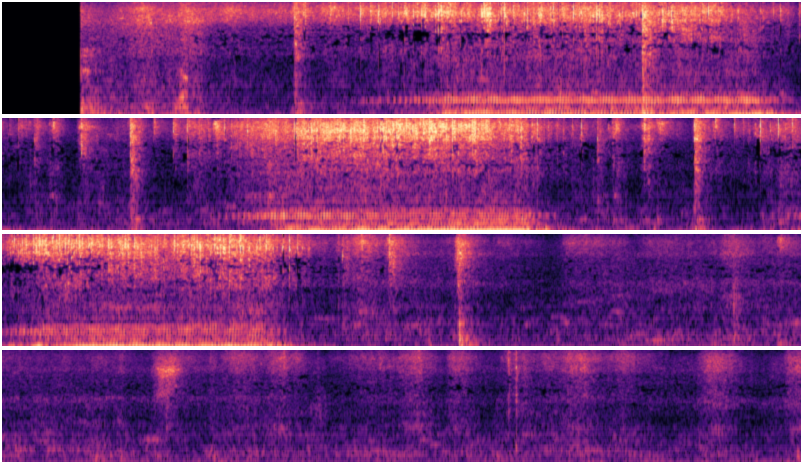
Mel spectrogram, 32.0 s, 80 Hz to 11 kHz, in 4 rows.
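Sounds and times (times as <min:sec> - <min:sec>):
sewing machine running: 0:03.4 - 0:08.8, 0:09.8 - 0:14.5, 0:15.4 - 0:19.6.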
